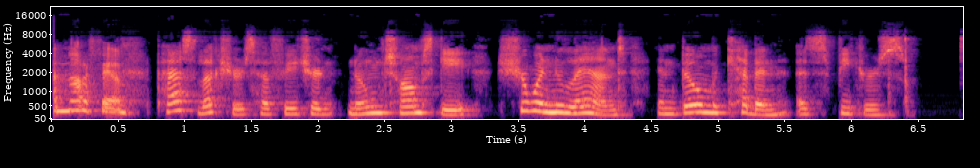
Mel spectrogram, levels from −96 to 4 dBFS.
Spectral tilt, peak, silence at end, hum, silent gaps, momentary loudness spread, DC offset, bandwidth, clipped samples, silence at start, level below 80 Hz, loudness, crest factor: -3.5 dB/octave; -2 dBFS; 0.4 s; none; none; 10 LU; under 0.1%; 9.2 kHz; under 0.1%; 0 s; -60 dBFS; -17 LUFS; 16 dB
